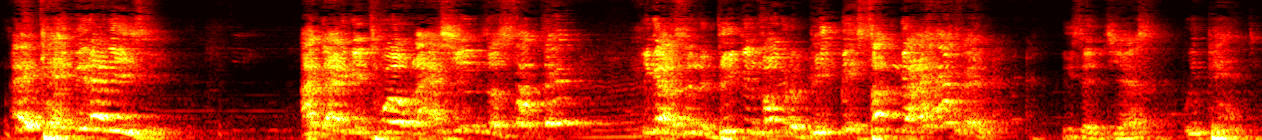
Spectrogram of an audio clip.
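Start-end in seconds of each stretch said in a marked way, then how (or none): 0.1-7.5 high-pitched mock pleading; disbelieving protest. Son begging his bishop dad for punishment, mock desperate. 8.3-9.4 slow, low, measured advice; calm father. Retold or imitated. Dad answering his frantic son, calm and slow.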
